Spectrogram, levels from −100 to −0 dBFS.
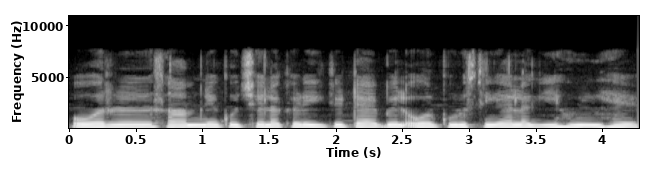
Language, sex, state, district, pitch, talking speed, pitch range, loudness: Hindi, female, Haryana, Charkhi Dadri, 180 Hz, 155 wpm, 175-185 Hz, -11 LUFS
